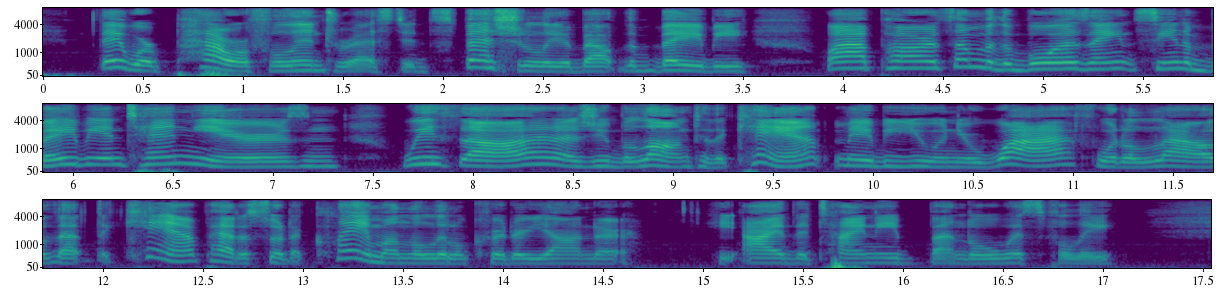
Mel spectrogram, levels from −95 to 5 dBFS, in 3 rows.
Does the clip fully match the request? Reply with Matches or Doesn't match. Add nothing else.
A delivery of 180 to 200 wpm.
Matches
